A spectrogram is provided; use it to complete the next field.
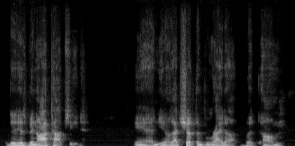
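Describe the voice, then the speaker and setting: Fairly slow, somewhat breathy speech from a man. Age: 60s. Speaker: retired funeral director. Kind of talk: casual monologue. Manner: hesitant, many fillers.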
